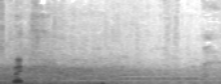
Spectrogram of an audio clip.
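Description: A car passing on the road, its noise fading steadily away.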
